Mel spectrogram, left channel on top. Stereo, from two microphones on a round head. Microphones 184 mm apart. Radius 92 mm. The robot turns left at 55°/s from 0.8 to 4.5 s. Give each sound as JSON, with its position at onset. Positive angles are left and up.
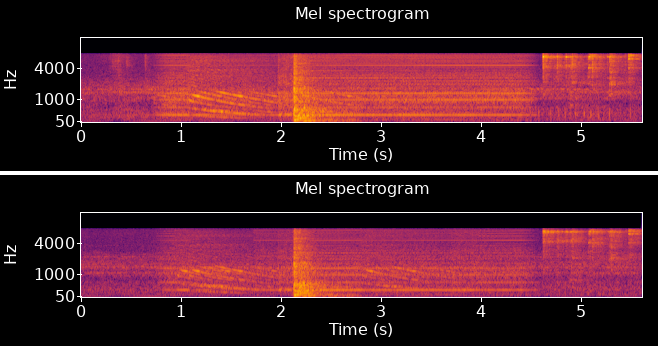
{"t": 2.1, "sound": "a door slam", "side_deg": 15, "distance_m": 3.0}
{"t": 4.6, "sound": "a clink", "side_deg": 35, "distance_m": 3.5}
